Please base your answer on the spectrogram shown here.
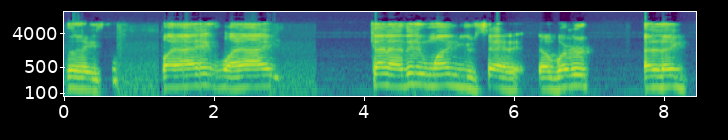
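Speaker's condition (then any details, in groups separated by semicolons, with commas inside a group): Cerebral palsy, mild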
